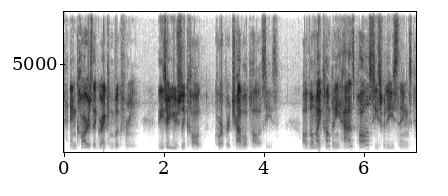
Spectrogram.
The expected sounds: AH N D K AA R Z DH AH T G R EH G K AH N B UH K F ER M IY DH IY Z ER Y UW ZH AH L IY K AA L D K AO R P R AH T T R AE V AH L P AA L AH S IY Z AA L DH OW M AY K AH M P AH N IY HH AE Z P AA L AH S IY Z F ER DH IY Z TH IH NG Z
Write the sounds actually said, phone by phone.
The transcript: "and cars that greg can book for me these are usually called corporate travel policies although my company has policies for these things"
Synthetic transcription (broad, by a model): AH N K AA R Z DH AH T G R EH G K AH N B UH K F ER M IY DH IY Z ER Y UW ZH L IY K AA L D K AO R P R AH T T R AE V L P AA L AH S IY Z AA L DH OW M AY K AH M P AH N IY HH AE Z P AA L AH S IY Z F ER DH IY Z TH IH NG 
